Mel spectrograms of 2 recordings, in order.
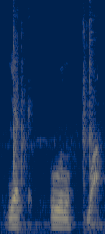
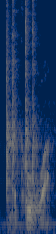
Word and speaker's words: yklwa: It's a YKLWA. That's how it's spelled. Yakulwa. Yakulwa.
